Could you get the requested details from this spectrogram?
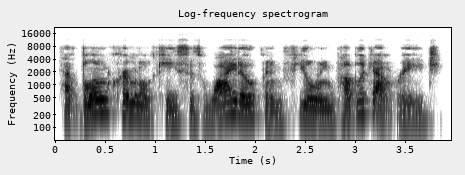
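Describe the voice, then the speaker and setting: A woman reads a first-person mystery audiobook with a very deep, low-pitched voice. Her delivery is calm and even, the steady pace of a seasoned narrator. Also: measured pace.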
